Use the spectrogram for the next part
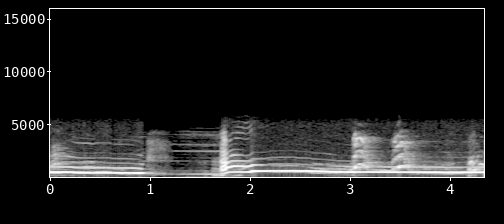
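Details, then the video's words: A group of pet dogs howling, set off by two people: a smooth steady howl, a brief dip, then a rising howl held level with harmonics, joined by short yelping bursts near the end. "Dogs Howling"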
